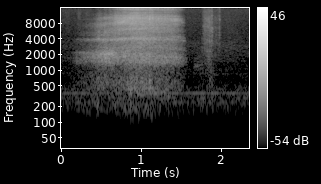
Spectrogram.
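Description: A single long, breathy yawn swells and fades over about a second, followed by a short soft exhale. It is fairly quiet, with no talking.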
